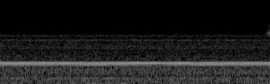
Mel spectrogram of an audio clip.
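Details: Adult on noninvasive BiPAP ventilation via face mask: a steady, mid-pitched electronic tone sounds without a break over faint room noise, a BiPAP ventilator control beep.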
